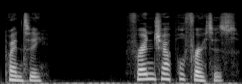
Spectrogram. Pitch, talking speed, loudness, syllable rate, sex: 205 Hz, 75 wpm, -18 LUFS, 4.6 syllables/s, female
